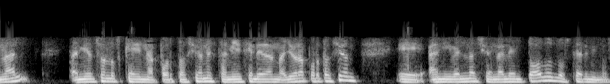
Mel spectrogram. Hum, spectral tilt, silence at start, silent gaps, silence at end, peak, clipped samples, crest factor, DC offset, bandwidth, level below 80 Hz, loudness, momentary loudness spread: none; -10 dB/octave; 0 s; none; 0 s; 0 dBFS; 0.6%; 10 dB; under 0.1%; 5.8 kHz; -46 dBFS; -11 LUFS; 4 LU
